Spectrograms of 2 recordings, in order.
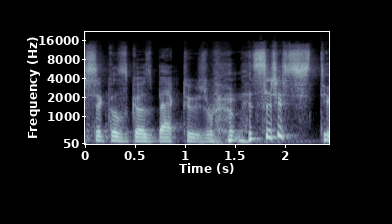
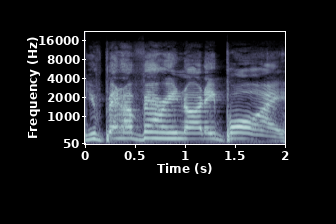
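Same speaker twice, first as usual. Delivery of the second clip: mock scream, much higher, slower; 8 semitones higher than usual. Describing people beating a man, retelling how they scream at him. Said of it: "they're just screaming".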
